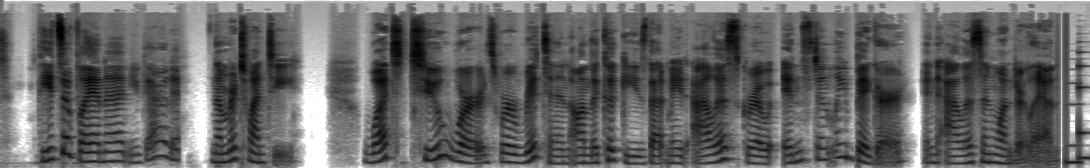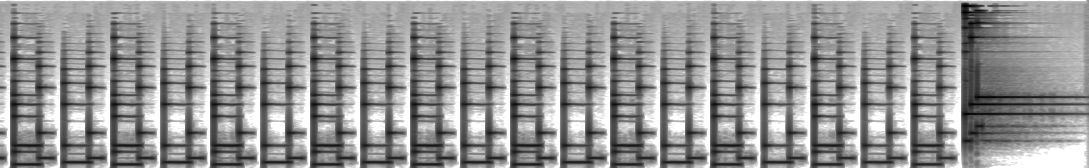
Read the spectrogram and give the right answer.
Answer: You got it. The cookie said, "Eat me."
